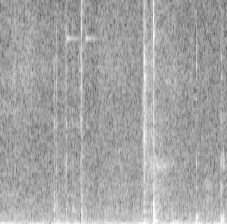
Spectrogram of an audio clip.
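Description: Keys on a computer keyboard tap out a short, uneven burst of crisp clicks at close range, with a quick cluster in the middle, while a word is typed into a game modding tool.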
